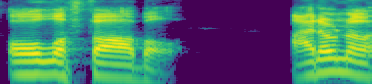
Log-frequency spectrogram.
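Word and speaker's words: Olazábal: name a loz ball somehow that name is pronounced olafobo i don't know how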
